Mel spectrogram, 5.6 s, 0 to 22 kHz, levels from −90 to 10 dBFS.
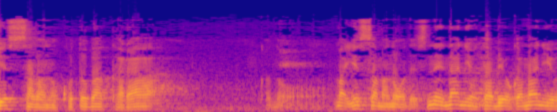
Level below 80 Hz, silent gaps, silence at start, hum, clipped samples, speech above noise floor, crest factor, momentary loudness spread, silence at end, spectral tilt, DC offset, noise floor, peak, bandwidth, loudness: -40 dBFS; none; 0 s; none; 0.3%; 20 dB; 14 dB; 19 LU; 0 s; -5 dB/octave; under 0.1%; -33 dBFS; 0 dBFS; 12.5 kHz; -14 LUFS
